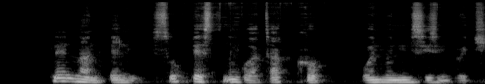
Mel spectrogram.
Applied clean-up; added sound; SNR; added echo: neural mask model DeepFilterNet 3.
